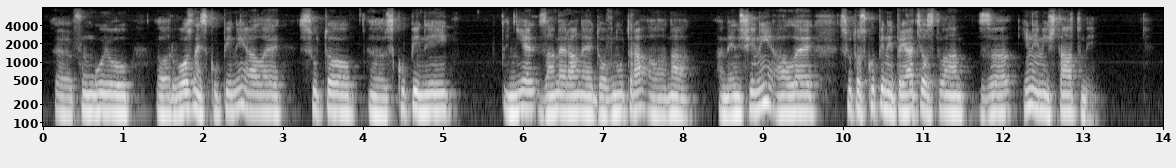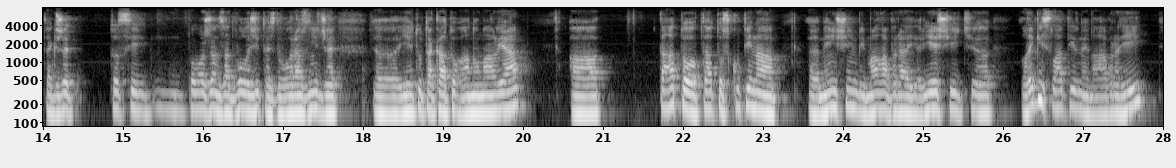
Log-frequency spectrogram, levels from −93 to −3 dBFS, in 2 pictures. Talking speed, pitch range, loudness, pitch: 95 wpm, 135-155 Hz, -20 LUFS, 145 Hz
